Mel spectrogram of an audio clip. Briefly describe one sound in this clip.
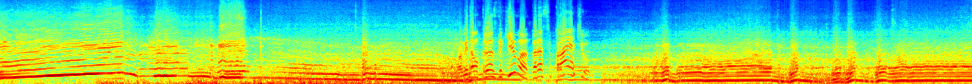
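A motorcycle engine revs up and down close by as the bike rides along.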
